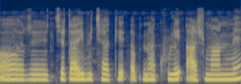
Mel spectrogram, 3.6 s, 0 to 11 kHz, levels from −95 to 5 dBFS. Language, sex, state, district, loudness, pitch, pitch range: Hindi, female, Himachal Pradesh, Shimla, -17 LUFS, 200 Hz, 195-210 Hz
